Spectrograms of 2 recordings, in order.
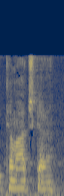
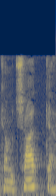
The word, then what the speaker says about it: Kamchatka: And so you can see, for example, the Kamchatka, I'm sorry, Kamchatka, I have to say it correctly, Kamchatka Peninsula mountain range.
